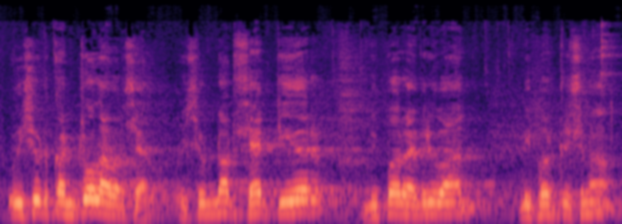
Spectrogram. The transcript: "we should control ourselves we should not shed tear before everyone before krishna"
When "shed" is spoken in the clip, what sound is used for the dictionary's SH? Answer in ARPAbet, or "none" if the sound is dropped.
S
